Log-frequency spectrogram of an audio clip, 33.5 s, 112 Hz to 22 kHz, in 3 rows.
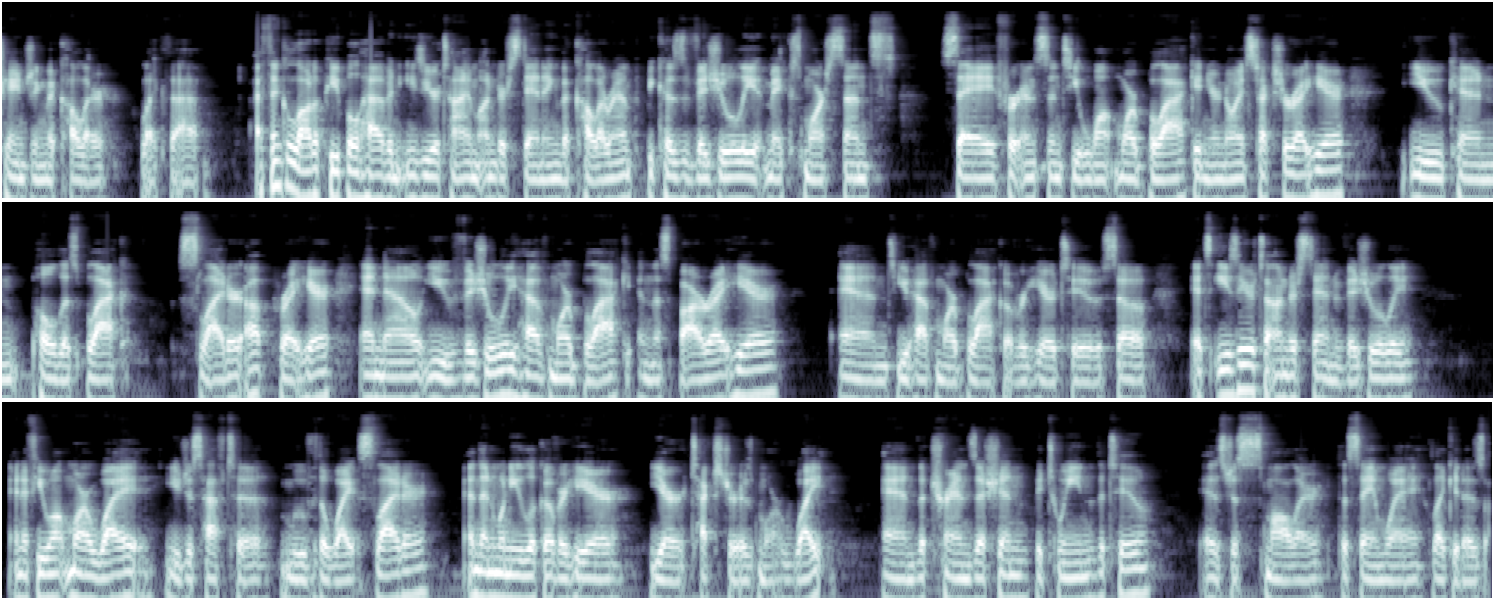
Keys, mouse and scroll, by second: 1.7 ctrl+shift+click, 1.7 BackSpace, 10.6 click, 22.1 click.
